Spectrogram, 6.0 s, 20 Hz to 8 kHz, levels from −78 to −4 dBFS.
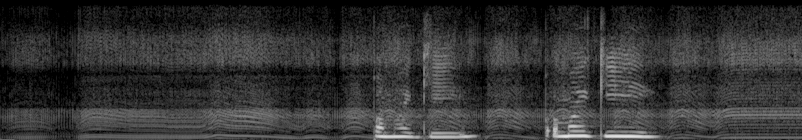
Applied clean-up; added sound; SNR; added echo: none; Tools; 16 dB; none.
